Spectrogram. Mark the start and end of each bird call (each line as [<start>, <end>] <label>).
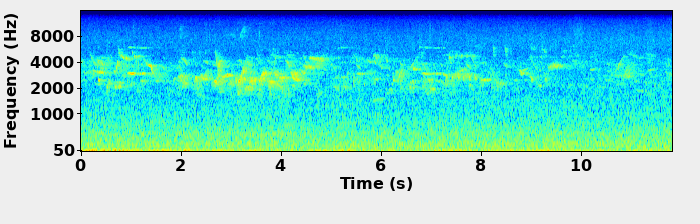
[0.20, 1.60] Iiwi (Drepanis coccinea)
[1.90, 4.60] Red-billed Leiothrix (Leiothrix lutea)
[6.80, 7.30] Iiwi (Drepanis coccinea)
[7.40, 8.00] Apapane (Himatione sanguinea)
